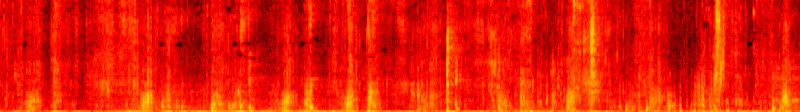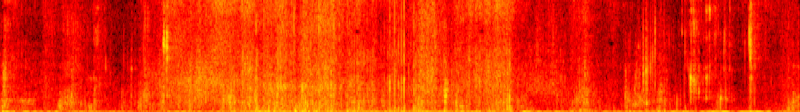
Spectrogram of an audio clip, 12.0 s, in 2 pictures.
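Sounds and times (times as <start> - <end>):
chewing crunchy food: 0.0 - 12.0.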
